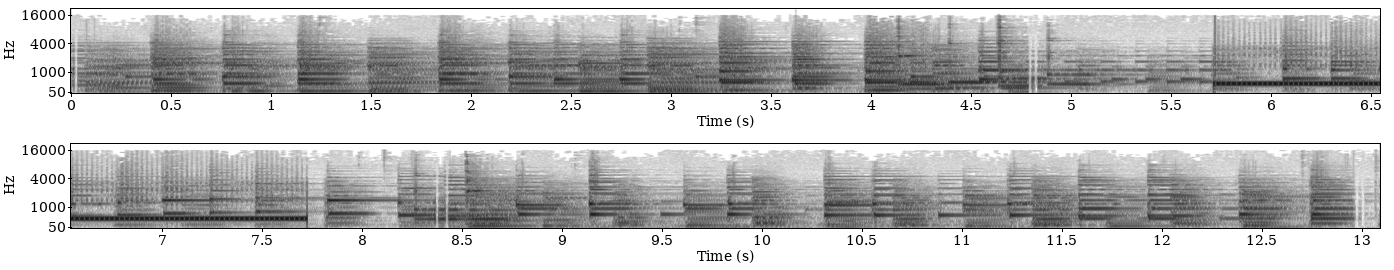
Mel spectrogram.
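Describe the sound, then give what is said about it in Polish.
A phone's ringing tone from a test call made through a green call button: one steady, unbroken electronic tone lasting about two seconds, cutting sharply into lively music that plays before and after it. No one speaks. “Tak, to był dźwięk dzwonienia do mnie, do mnie, żeby sprawdzić, czy da się zadzwonić przez zielony guziczek i coś tam działa.”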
